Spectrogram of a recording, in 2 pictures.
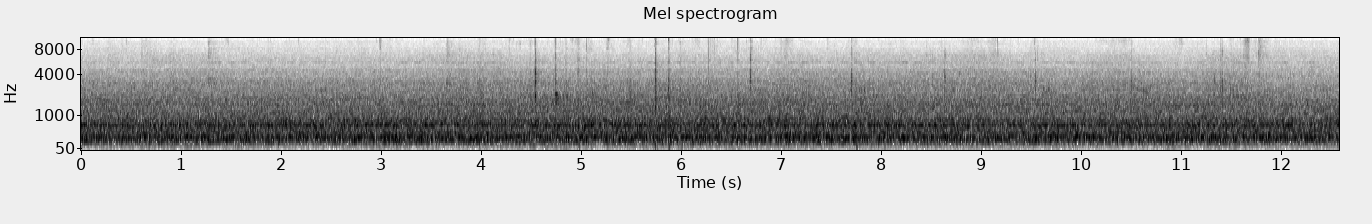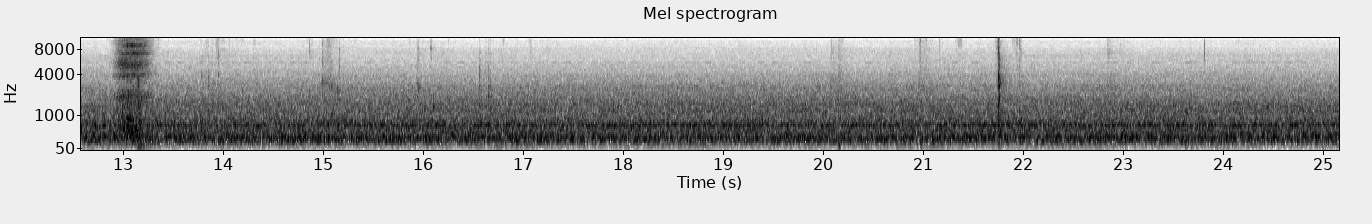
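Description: A steady hum holding a constant tone runs throughout. Over it come a few faint clicks, a short scraping rustle about halfway and a sharp click near the end, as a control knob is pulled off its shaft and handled.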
